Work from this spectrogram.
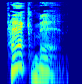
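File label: "hackman", British English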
